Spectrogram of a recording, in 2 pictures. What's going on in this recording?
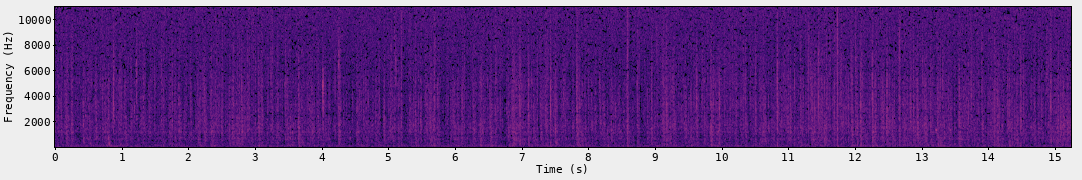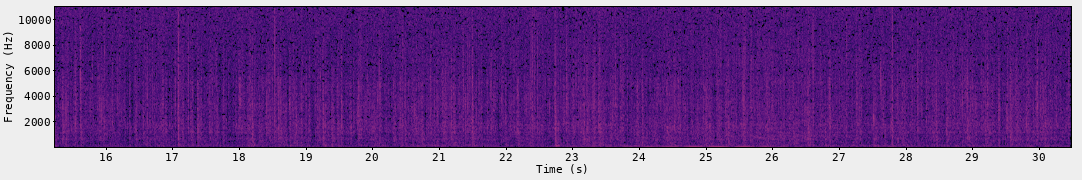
Car Internal Gentle Rain On Windscreen
Gentle rain pouring on the windscreen of a car recorded from the inside, with NTG-3.
Car, Rain, Raindrops, Water, Windscreen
